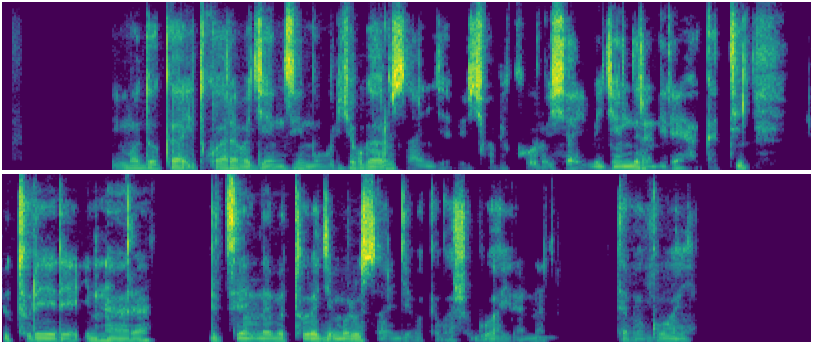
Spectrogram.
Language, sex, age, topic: Kinyarwanda, male, 25-35, government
